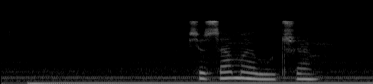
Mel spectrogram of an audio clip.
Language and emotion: Russian, neutral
